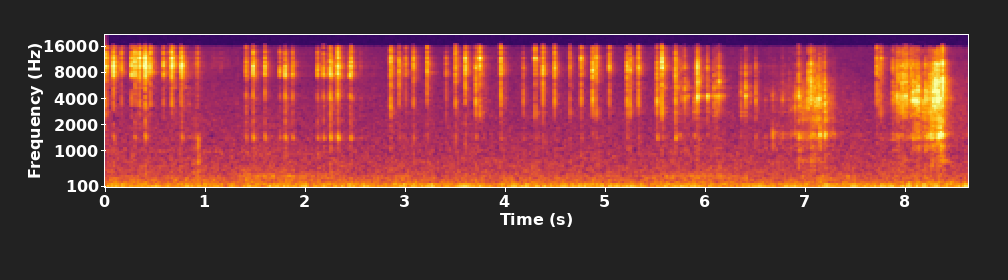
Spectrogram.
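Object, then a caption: Plastic light-up wand with clear orb. Long nails tap and scratch the hollow clear plastic orb top, full of LEDs, on a handheld light-up wand with a dark plastic handle. Quick, bright, dry clicks come in irregular clusters, and longer, brighter scratching bursts follow near the end, over a faint low hum.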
